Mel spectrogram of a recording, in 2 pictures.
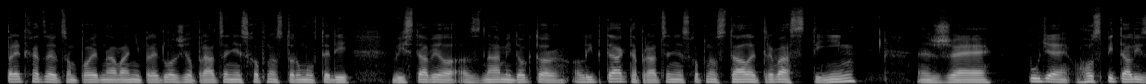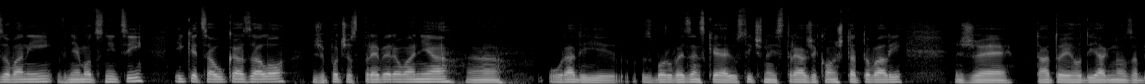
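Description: Listening carefully to the speech, nothing stood out as a technical fault at any point.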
